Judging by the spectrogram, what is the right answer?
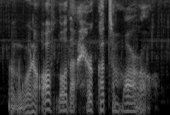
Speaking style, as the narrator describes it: Mostly to himself, he grumbled

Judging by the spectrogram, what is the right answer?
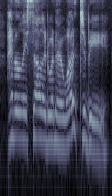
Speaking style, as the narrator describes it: he sneered menacingly

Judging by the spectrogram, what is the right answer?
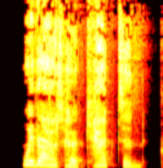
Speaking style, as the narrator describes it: cried Dantès, his eyes sparkling with animation

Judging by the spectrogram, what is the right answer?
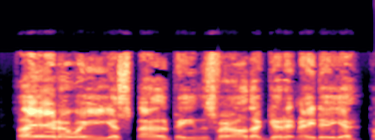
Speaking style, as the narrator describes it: called out the Irishman

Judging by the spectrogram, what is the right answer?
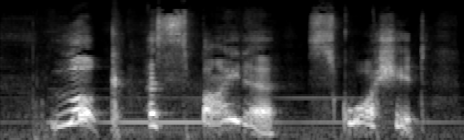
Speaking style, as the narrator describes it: someone screamed

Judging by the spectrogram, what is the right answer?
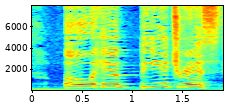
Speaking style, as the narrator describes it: she exclaimed

